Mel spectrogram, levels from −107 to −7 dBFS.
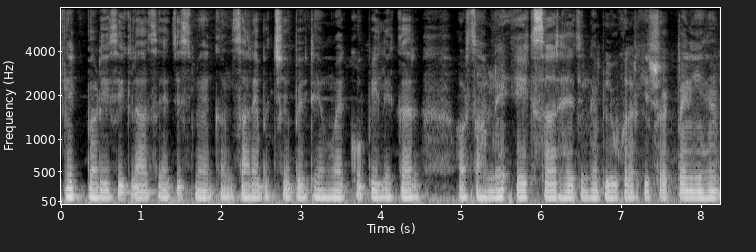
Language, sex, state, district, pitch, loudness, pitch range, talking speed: Hindi, male, Bihar, East Champaran, 105 Hz, -30 LUFS, 100-110 Hz, 190 wpm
